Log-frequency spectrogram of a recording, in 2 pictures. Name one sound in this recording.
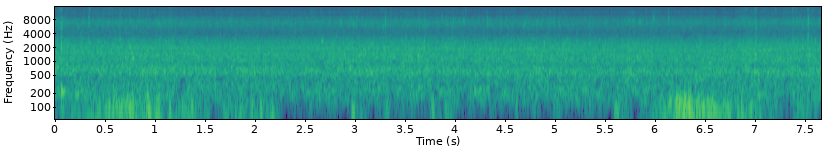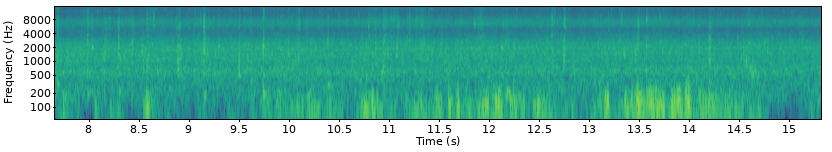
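A shallow stream ripples and babbles over stones.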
